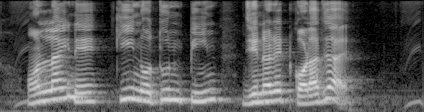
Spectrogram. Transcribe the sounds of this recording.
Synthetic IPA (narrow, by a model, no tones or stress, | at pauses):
ɔnlajnekinot̪unpind͡ʑenaɾeʈkɔɾad͡ʑae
